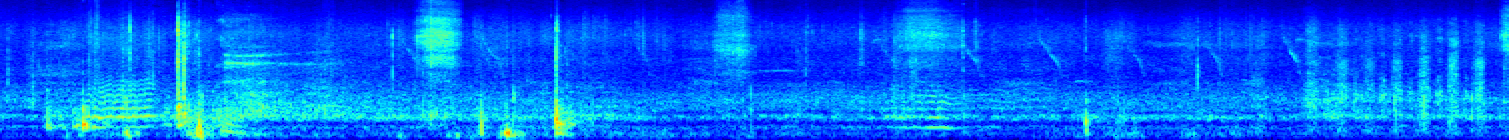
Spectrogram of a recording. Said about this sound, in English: There's more bees in here, but it looks more complete.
